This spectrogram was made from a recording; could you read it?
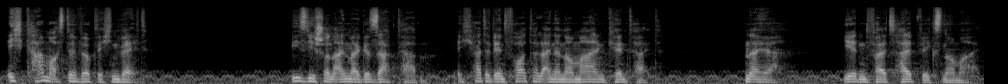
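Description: A man plays a headstrong, frustrated young warrior in a radio drama. His restless voice is of middling pitch, with faint ambient noise behind it. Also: moderate pace, long pauses, lightly acted. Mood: resentful, earnest. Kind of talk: radio play acting.

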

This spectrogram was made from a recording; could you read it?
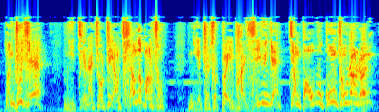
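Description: A man's voice: very high-pitched, very animated, brisk, vocal fry, pushed and bright, soft background music, pitched above the performer's own voice, full character voice. A man voicing a menacing, arrogant male villain in a fantasy audiobook, sneering and accusing.

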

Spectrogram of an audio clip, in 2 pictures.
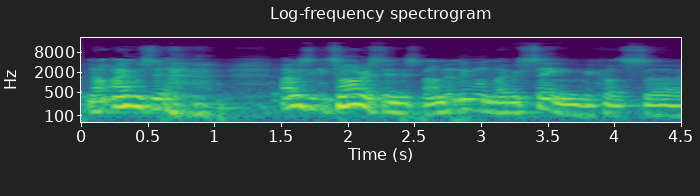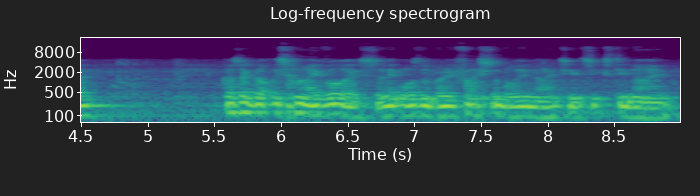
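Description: A man's voice: lowish voice, animated, brisk, mellow. An older man, a singer and guitarist, telling a story to the audience between songs on a small club stage. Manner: chatty, storytelling to the crowd. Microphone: stand mic, filmed from the audience. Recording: roomy club sound with band.

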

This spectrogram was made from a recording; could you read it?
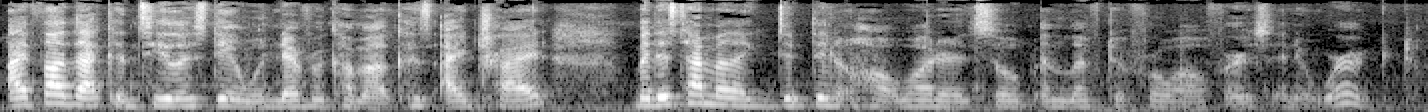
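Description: A woman's voice: fairly low pitch, fairly quick, slight background noise. A young woman in her teens chatting casually to her phone camera in her bedroom, rambling with lots of "like" as she talks through her plans. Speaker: vlogger. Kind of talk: casual vlog chat to camera. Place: bedroom at home, indoors. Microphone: phone camera at arm's length.

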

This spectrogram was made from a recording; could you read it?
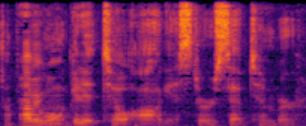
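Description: A young man talking casually off camera while filming with his phone in a home workshop, rambling, excitable and often apologetic. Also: on the low side, brisk, slight background noise, poor audio. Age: young adult. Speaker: vlogger. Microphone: phone camera held by the filming speaker.

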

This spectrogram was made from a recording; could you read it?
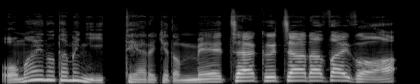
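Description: A man's voice: medium pitch, lively intonation, moderate pace, clean tone, no echo, studio quality, lightly acted. An actor playing a smug, condescending, possessive male schoolteacher in a romantic audio drama. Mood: mocking. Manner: condescending, teasing.

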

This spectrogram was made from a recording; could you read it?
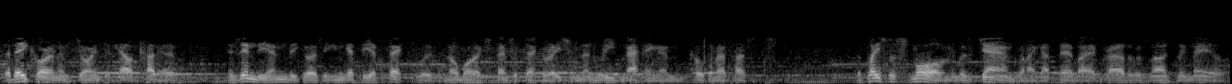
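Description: Muffled old radio broadcast with music behind. A man acting a low-voiced American private eye, terse and deadpan, narrating his case in hard-boiled 1950s style. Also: a little fast, close to an everyday voice. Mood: wry, tense.

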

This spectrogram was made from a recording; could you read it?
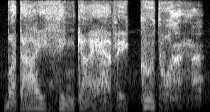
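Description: Theatrical, wildly swooping merchant leader. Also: male voice, on the low side, big pitch swings, moderate pace, sharp tone, husky, exaggerated voice. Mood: theatrical, pleased. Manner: pompous, theatrical, wordy. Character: eccentric merchant leader, male, theatrical and proud. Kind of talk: video game cutscene acting.

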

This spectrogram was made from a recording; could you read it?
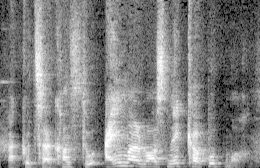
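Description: A man's voice: sits high, animated, a little fast, heavy background noise. An actor playing a grumpy, dry, exasperated small-town policeman with a Bavarian accent and a curt manner in a TV crime comedy.

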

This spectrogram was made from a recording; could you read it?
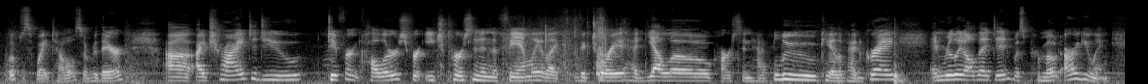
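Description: An American woman with a slightly low voice talks to camera in a chatty, emphatic way. She sounds like a vlogger explaining practical tips in a small indoor space, with clear ambient noise behind her. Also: moderate pace, a bit bright. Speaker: vlogger sharing RV living tips. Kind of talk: casual instructional vlog talk to camera. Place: inside an RV living space and bedroom.

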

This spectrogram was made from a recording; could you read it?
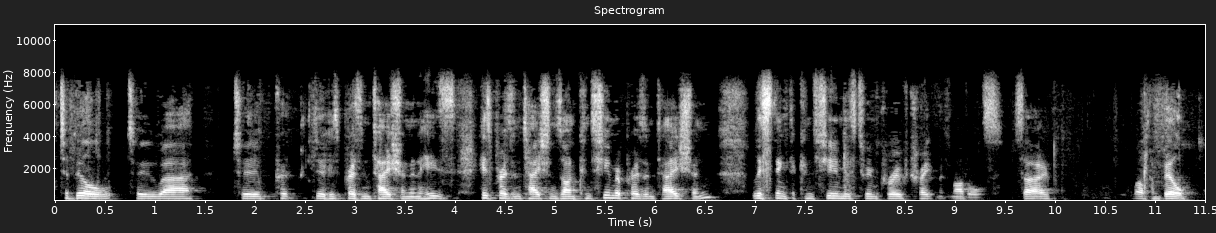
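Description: A middle-aged man speaks haltingly as he presents at a seminar in a small room. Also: medium pitch, little pitch movement, warm tone. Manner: hesitant, halting delivery. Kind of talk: semi-formal live presentation. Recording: dull lo-fi seminar webcast sound.

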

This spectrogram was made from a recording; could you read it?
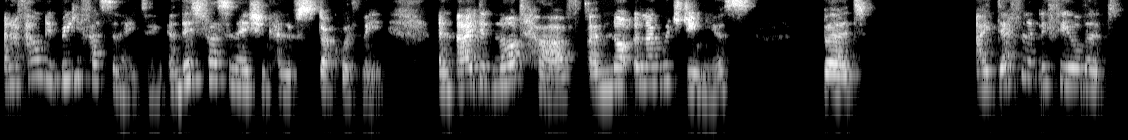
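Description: A woman from Germany, a native German speaker, teaching German in a chatty, enthusiastic live online class and greeting viewers from the chat. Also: a little high. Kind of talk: live bilingual webinar.

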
